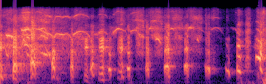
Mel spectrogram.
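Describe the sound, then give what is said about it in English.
A flurry of duck quacks, many short nasal calls tumbling over one another in quick succession, fairly loud, with no voices. “It's quacked up to be.”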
